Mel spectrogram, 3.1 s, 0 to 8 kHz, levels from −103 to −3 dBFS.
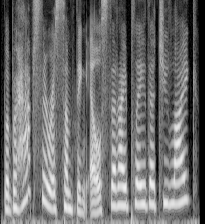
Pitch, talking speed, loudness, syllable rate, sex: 245 Hz, 215 wpm, -16 LUFS, 5.9 syllables/s, female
